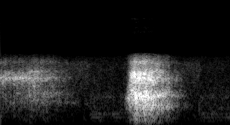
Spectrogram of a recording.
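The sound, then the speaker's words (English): A forceful breath pushed out during a seated breathing exercise: a softer, drawn-out breath comes first, then a short, loud, gusty exhale, both breathy and unvoiced. “just take a deep breath and push the breath out faster, like this, and another one,”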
